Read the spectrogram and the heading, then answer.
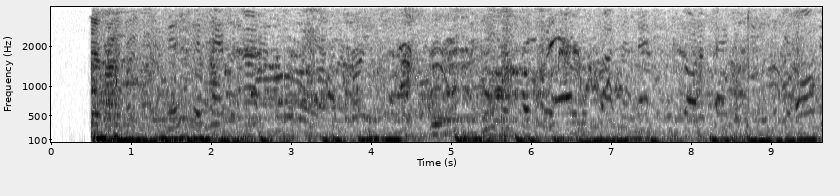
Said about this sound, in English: So anyway, listen to the people freaking out from getting bitten by mosquitoes after the attack. It's pretty telling.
